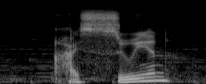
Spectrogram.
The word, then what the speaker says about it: Hisuian: Ooh, got a Hisuian?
